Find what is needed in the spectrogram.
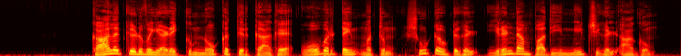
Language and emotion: Tamil, neutral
